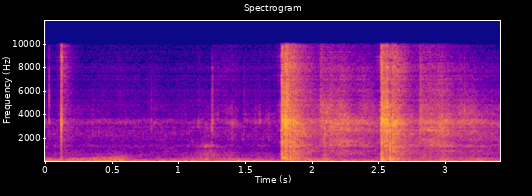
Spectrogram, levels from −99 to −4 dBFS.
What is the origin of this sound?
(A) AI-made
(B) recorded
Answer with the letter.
A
